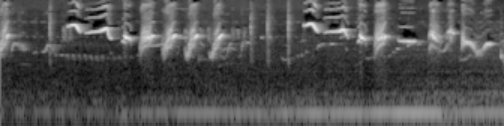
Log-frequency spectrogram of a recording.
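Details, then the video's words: Calling to its flock from inside an aviary, a white-rumped shama pours out quick, bright, high notes, mostly short downslurs and chips delivered in rapid succession, over a faint low hum. "Sound of White-rumped Shama Call to Flock"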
